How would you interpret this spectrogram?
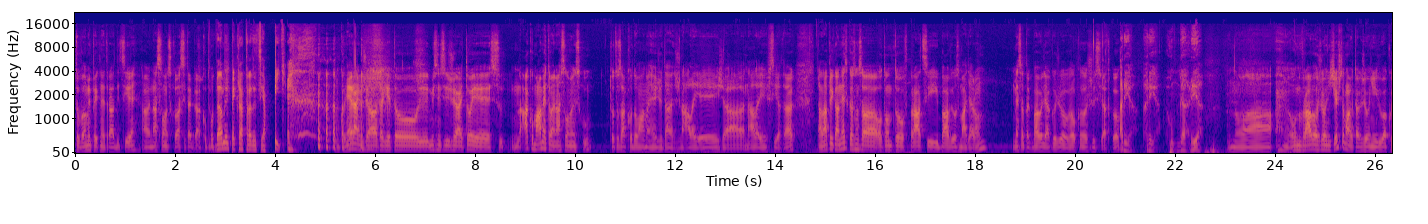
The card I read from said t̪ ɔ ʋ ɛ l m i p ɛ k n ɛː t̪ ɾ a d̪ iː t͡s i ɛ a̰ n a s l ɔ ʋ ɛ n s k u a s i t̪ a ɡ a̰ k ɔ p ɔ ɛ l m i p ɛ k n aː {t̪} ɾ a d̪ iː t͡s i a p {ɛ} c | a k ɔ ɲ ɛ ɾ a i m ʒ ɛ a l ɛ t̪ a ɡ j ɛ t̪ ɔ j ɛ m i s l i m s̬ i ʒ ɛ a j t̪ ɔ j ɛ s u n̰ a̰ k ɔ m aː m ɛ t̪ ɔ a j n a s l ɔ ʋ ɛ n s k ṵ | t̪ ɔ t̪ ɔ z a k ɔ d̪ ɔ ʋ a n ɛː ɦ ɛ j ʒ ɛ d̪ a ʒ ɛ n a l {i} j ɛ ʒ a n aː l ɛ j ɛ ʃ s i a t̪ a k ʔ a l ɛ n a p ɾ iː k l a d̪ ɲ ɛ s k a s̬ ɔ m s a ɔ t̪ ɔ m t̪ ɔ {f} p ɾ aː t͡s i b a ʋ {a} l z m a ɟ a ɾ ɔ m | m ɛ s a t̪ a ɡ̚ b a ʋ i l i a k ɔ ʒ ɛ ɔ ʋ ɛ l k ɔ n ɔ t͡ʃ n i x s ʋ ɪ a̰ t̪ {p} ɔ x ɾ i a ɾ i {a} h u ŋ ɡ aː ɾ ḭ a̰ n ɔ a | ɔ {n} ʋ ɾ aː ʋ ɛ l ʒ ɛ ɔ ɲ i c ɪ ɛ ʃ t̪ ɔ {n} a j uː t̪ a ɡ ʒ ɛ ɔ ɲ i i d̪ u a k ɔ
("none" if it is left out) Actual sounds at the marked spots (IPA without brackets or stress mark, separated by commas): t̪, i, ɛ, f, i, k, a, n, m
